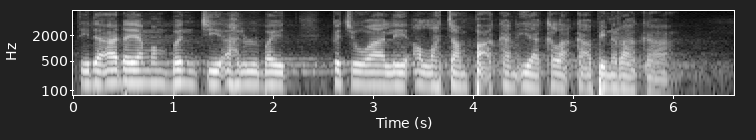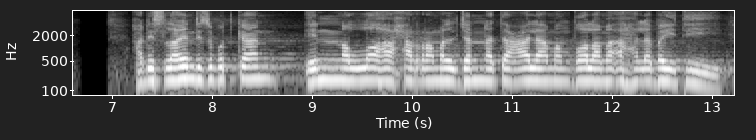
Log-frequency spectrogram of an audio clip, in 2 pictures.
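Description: A man's voice: fairly high pitch, little pitch movement, a little slow, a little mellow. A man in his thirties with an Indonesian accent, preaching a Friday sermon at a pulpit microphone. He chants Arabic quotations and then translates them. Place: large mosque hall, at a pulpit. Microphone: gooseneck pulpit mic. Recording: long mosque reverb.

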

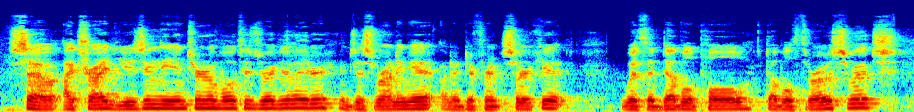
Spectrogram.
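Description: A young man in a workshop, calmly walking through a hands-on repair step by step, with plain practical talk. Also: mid-range voice, a little fast. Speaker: off-road channel host demonstrating a repair. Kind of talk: hands-on how-to explanation. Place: indoor workshop at a workbench.

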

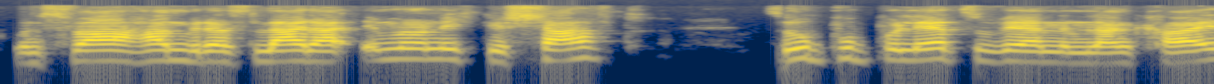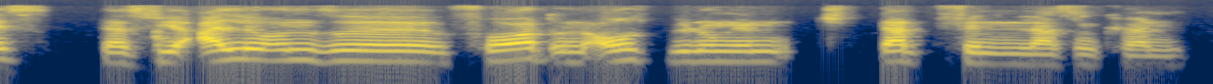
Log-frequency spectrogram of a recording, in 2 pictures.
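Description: A man's voice: high voice, fairly even intonation, a little fast, no room sound. A young man answering questions on a video call, a bit hesitant with fillers. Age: young adult. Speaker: youth sports board member. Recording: dry lo-fi video call audio.

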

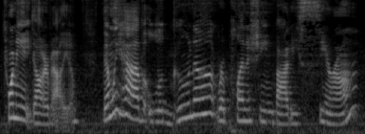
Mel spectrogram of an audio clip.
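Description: A woman's voice: on the high side, big pitch swings, moderate pace, fairly bright tone. A woman in her thirties chatting casually in a home vlog, rambling while she unboxes products, with a slight lisp from aligners. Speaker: vlogger. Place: bedroom at home, indoors.

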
